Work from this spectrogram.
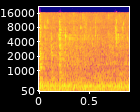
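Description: Camote (sweet potato) frying in hot oil, giving a steady dense sizzle and crackle throughout, close and fairly quiet.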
